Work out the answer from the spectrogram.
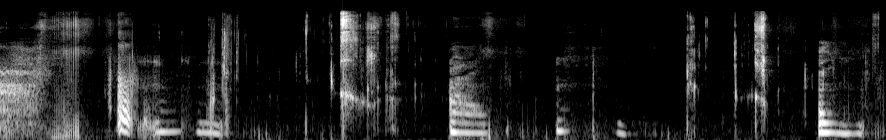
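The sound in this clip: Someone eating a lollipop makes wet smacking and biting clicks in short bursts, broken by pauses. A voice talks at intervals between the mouth sounds.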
